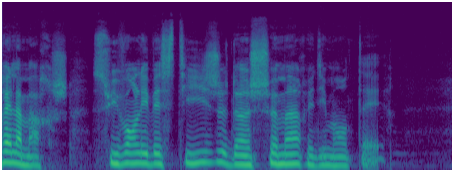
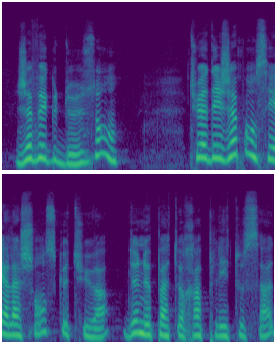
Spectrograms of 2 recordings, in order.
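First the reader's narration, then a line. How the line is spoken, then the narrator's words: Plain. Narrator (French): demanda Caleb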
